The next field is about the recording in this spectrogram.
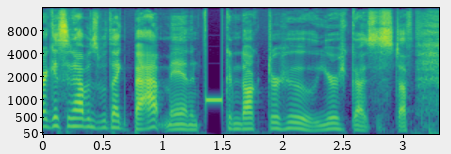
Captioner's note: beeping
